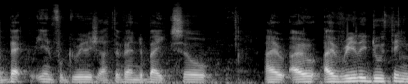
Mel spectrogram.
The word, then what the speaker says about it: Van de: Especially that now that we have Van de Beek. That's how you pronounce it.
